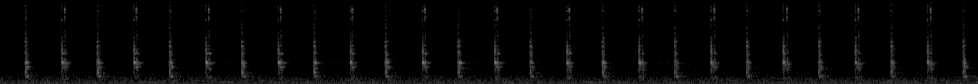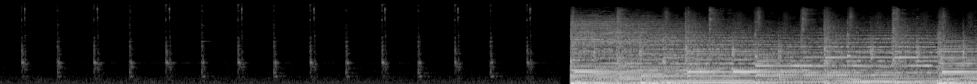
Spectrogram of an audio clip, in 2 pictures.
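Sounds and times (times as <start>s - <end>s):
clock ticking: 0.0s - 15.4s
loud dense wash of sound with sustained tones: 15.5s - 19.5s.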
